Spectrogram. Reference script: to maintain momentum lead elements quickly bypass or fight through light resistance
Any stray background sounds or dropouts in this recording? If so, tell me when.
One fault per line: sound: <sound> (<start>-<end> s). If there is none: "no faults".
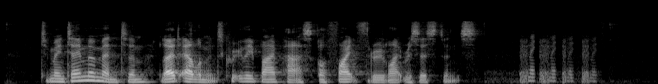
sound: laugh (5.2-6.0 s)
